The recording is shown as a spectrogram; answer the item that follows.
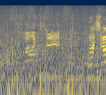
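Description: Two short distant shouts from the soccer pitch, about half a second and a second in, over steady wind rumble on the microphone.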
